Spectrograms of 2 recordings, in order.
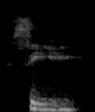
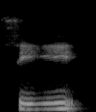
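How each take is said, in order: First: The syllable is said with the fourth tone. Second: The syllable is said with the fifth tone.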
